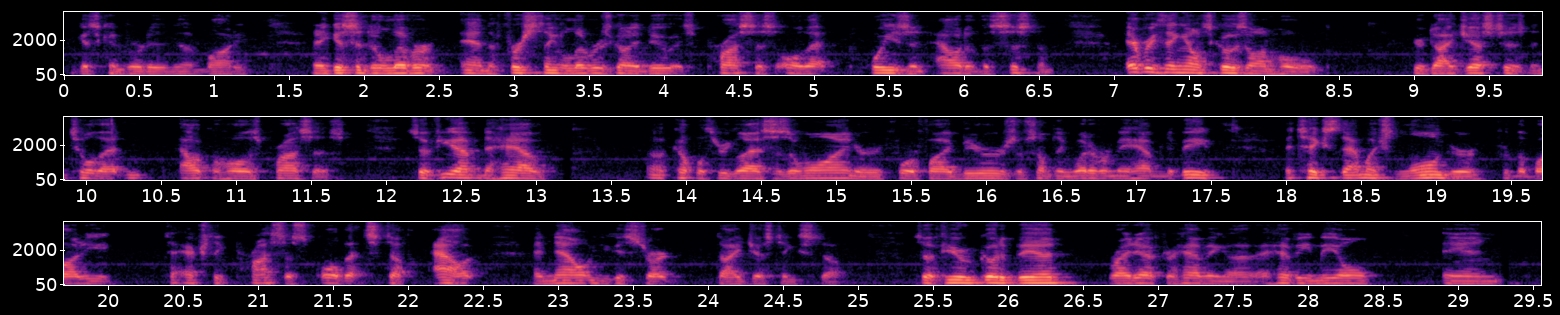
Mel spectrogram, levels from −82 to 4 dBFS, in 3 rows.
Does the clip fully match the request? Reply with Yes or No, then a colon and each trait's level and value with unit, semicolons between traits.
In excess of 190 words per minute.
Yes: fast, 205 wpm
